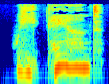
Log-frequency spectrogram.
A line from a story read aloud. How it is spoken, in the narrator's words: I whispered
